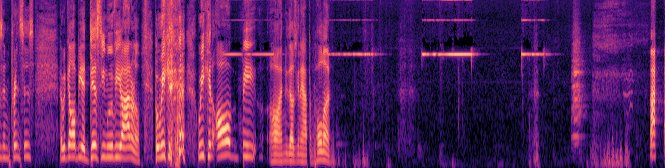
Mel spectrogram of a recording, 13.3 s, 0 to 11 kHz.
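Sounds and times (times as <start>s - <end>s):
speech: 0.0s - 6.8s, 13.0s - 13.3s
smoke alarm beeping: 3.4s - 11.7s.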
